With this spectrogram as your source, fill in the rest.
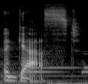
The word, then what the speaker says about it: aghast: n and on instagram at cast underscore aghast remember there's a silent h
